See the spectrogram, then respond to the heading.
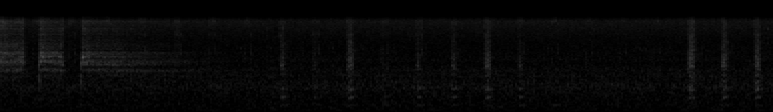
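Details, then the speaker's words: Stepper motor being tested by pulsing one wire: sharp, unevenly spaced clicks about four per second as it jerks back and forth in varying amounts instead of stepping in one direction; a second stepper does the same; cause unknown. "see so each time you hear that noise that's when I'm pulsing this wire but again it's certainly not going in One Direction it's going kind of however it it wants to"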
